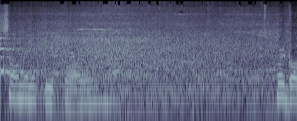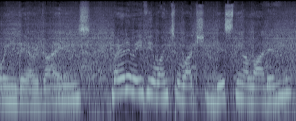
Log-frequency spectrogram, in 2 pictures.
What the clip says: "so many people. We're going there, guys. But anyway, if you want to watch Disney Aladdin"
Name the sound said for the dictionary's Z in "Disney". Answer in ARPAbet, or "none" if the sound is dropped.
S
